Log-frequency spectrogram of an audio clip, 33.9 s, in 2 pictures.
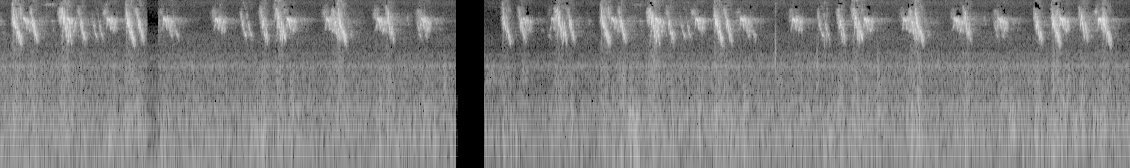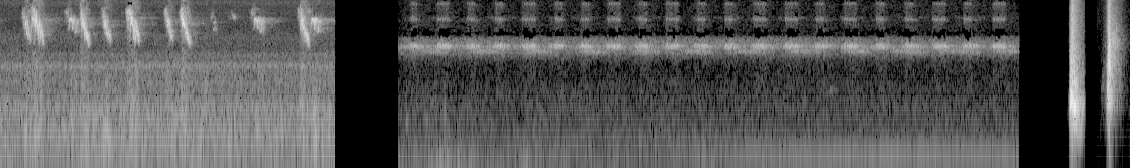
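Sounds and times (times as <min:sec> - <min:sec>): pulsing insect trill: 0:00.0 - 0:06.6, 0:07.4 - 0:21.9, 0:23.0 - 0:32.2
bird chirping: 0:00.0 - 0:22.0
faint low hum: 0:00.0 - 0:22.0.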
